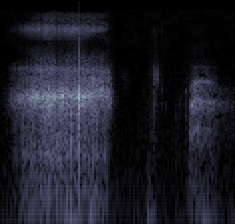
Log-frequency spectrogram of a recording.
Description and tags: Guy Drinks a cup of coffee. Sweeps the liquid of the cup.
